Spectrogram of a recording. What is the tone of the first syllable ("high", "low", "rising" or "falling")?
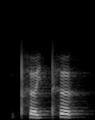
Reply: low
